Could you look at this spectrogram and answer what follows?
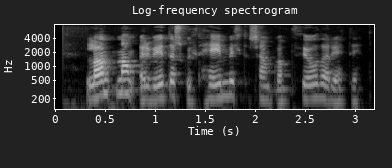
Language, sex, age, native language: Icelandic, female, 40-49, Icelandic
